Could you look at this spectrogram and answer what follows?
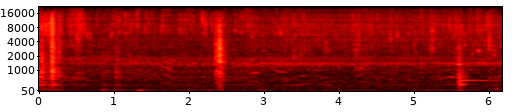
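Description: Hot water running and splashing while flushing out a freshly cleaned engine cylinder before a top-end install, a steady faucet-like wash with a few sharp clinks, fairly quiet with no talking.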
